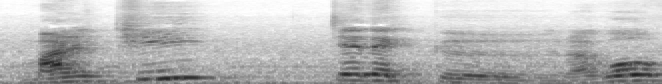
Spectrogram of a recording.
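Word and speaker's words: מלכי־צדק: 자, 멜기세덱이라는 뜻은 말키제데크라고 발음을 합니다. 히브리어로는.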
